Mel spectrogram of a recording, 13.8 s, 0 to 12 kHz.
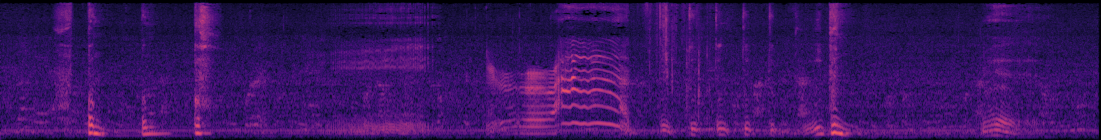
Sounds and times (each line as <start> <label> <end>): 0.2 speaking 13.7
0.8 sounds with mouth 2.8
